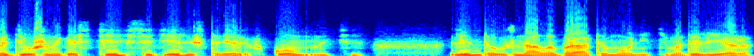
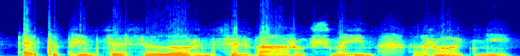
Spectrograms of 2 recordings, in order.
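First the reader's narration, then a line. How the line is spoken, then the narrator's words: Whisper. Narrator (Russian): прошептала Моника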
